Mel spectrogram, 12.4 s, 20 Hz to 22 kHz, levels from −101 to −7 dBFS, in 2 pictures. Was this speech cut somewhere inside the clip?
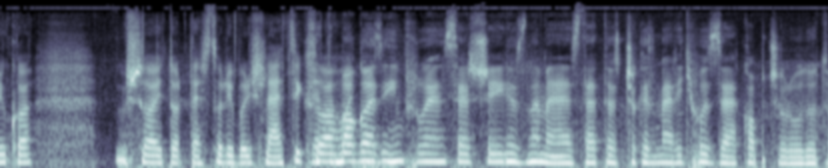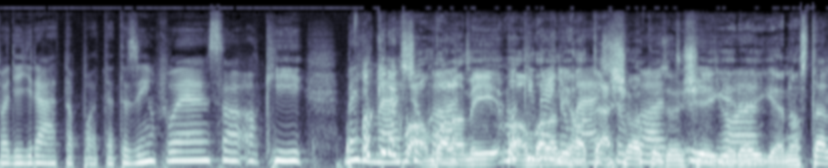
no; 0 cuts

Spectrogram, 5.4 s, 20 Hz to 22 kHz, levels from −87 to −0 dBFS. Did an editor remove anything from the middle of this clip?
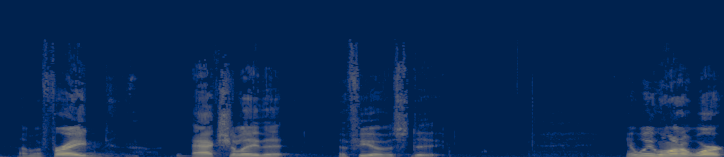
no; 0 cuts

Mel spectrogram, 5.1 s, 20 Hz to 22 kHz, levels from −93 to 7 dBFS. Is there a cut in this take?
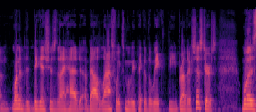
no; 0 cuts

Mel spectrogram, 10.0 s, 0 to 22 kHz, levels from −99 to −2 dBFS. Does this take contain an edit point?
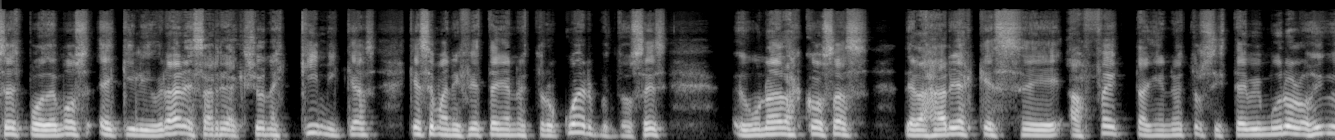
no; 0 cuts

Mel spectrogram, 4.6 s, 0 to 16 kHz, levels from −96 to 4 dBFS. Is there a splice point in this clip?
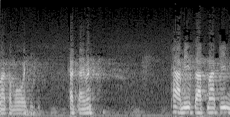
yes; 1 cut; at 1.3 s

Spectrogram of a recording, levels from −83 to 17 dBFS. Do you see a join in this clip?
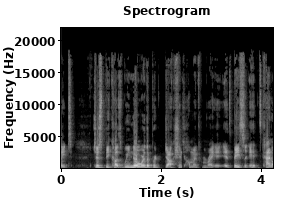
yes; 1 cut; at 2.4 s

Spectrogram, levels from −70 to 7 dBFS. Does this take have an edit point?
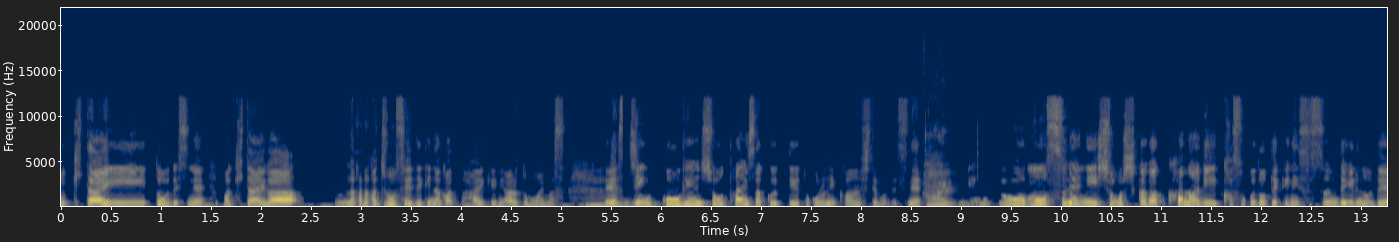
yes; 1 cut; at 5.6 s

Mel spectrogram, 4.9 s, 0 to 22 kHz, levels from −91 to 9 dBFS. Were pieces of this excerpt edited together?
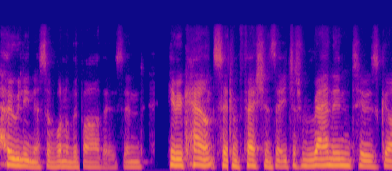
yes; 3 cuts; at 1.0 s, 1.9 s, 2.8 s

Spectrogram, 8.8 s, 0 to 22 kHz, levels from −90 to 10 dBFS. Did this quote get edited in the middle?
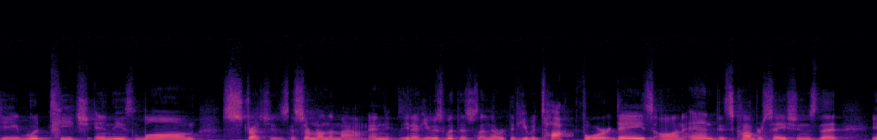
yes; 5 cuts; at 2.9 s, 4.0 s, 4.7 s, 5.1 s, 5.7 s

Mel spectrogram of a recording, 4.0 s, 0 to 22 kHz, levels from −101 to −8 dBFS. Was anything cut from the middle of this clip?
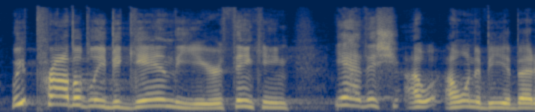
yes; 1 cut; at 2.9 s

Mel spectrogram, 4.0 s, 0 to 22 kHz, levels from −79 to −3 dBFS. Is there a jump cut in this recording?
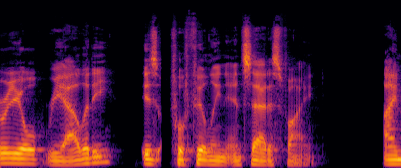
yes; 1 cut; at 1.6 s

